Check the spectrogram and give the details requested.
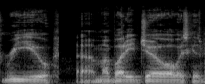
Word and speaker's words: Ryu: today we are looking at the sh figuarts rayu or as it's properly pronounced Ryu My Buddy Joe always gives me a hard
